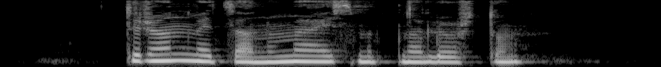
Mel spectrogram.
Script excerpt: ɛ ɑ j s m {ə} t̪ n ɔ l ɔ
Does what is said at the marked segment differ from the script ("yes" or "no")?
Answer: no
